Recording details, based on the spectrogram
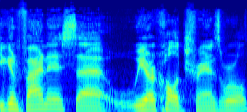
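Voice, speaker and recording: A man speaks with an American accent in an ordinary speaking voice. His intonation is fairly even and his pace fairly slow. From Sacramento, California (raised partly in Japan until fourth grade). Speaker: podcast host. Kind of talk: casual chat.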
